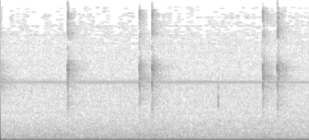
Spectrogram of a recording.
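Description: Computer mouse clicks: about six short, sharp clicks spaced irregularly, two in quick succession about a second in, over a steady low electrical hum.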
